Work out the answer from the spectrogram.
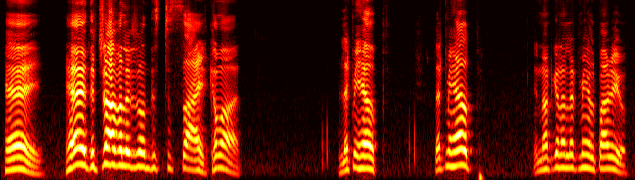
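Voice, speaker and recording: A man's voice: high-pitched, animated, moderate pace, long pauses, a bit bright, dry recording. A man doing casual, exclamatory gameplay commentary, repeating himself and talking back to the characters. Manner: exclamatory, repetitive, talks to the game characters. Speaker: gaming streamer.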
